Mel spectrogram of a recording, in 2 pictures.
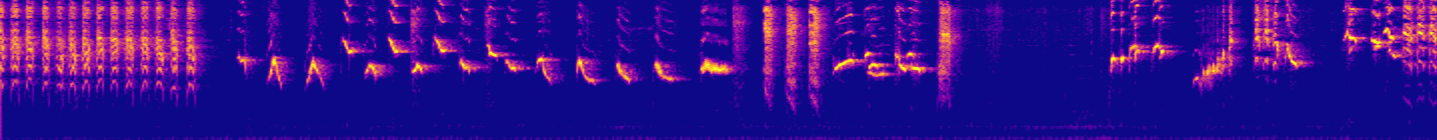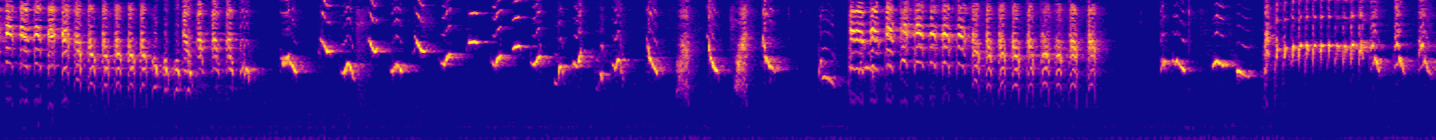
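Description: Green leafbird (cucak ijo) singing hard in a long, varied run of rapid chirps and whistled notes, broken three times by harsh buzzy chattering bursts; the song is packed with mimicked phrases ("full isian"). A faint steady low hum lies underneath.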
